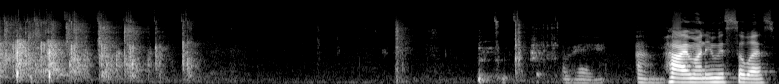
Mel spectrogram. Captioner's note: clapping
